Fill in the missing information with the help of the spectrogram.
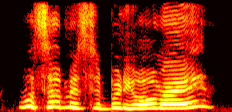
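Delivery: high, loud goofy voice; hammed-up silly shout-out; mock high greeting. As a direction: greet him like a cartoon character. Mocking greeting quoting the clip.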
